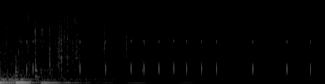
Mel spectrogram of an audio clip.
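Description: Soft clicks tick in quick succession, then more slowly.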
